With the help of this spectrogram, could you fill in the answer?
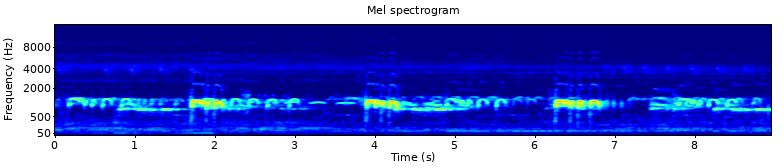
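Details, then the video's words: Local zebra doves used as a lure so other doves answer: overlapping rolling, bubbling coos that swell into loud phrases about every two seconds, over a continuous murmur of further cooing and a low background hum. "Suara Pancingan Burung Perkutut Pikat Paling Bagus Supaya Bunyi"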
